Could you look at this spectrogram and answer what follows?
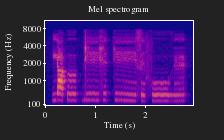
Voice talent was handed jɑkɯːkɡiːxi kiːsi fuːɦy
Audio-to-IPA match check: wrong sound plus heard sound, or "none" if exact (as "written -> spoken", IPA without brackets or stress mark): none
